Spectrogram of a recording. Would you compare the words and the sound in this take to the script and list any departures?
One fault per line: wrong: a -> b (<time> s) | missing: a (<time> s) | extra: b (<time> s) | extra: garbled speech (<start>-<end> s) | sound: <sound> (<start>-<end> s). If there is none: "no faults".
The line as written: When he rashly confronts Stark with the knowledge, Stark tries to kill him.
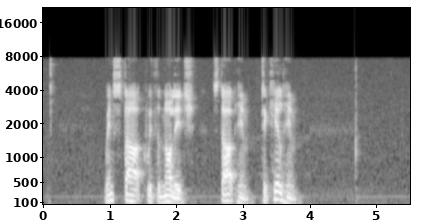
missing: he rashly confronts (1.1 s)
wrong: tries -> him (2.9 s)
